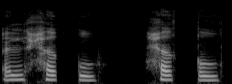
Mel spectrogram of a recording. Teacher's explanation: क़ाफ मोटा पड़ा जाएगा, जमा कर पढ़ेंगे।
